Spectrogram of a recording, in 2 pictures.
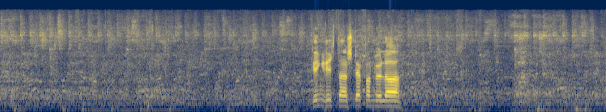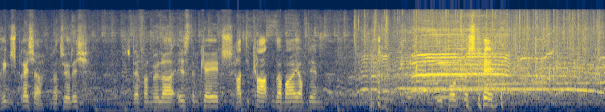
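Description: A crowd murmurs and then cheers.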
